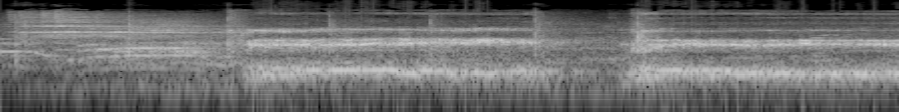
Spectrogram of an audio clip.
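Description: Two long guttural death-metal growls into a microphone over the PA, each about a second and a half, the first starting just over a second in and the second about three seconds in. Quieter voices fill the first second.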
